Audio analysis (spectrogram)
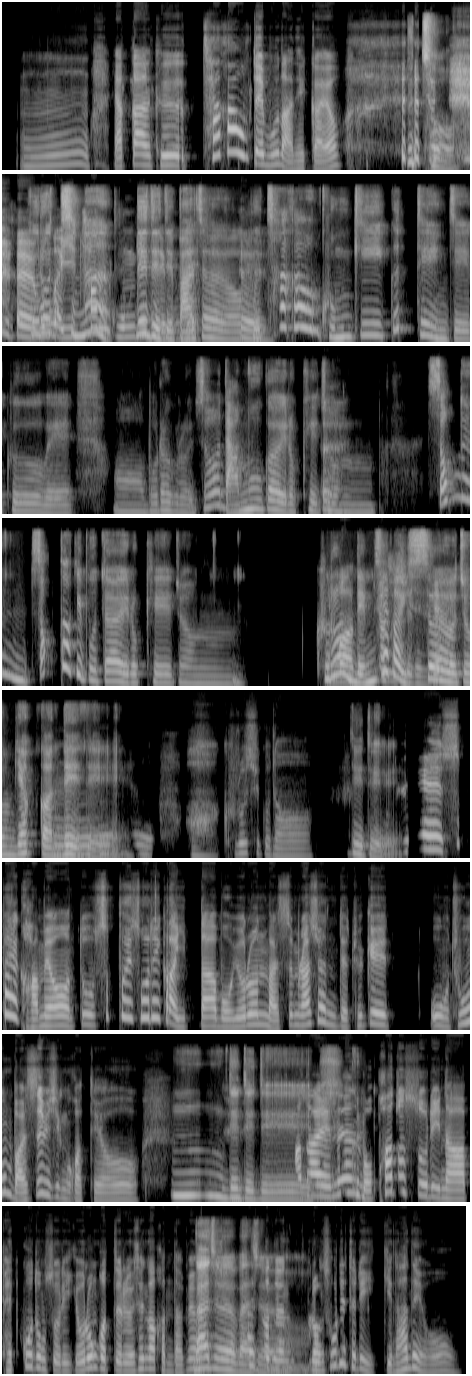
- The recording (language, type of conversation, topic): Korean, podcast, 숲이나 산에 가면 기분이 어떻게 달라지나요?
- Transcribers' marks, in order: laugh; other background noise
